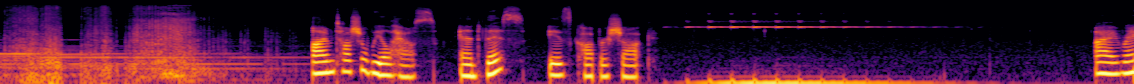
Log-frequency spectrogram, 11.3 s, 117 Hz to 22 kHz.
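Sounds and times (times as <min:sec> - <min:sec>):
zipper of a blue vinyl tent hatch pulled open: 0:00.0 - 0:02.8
speech: 0:03.1 - 0:06.6, 0:11.0 - 0:11.3
faint steady hum: 0:06.6 - 0:10.6.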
